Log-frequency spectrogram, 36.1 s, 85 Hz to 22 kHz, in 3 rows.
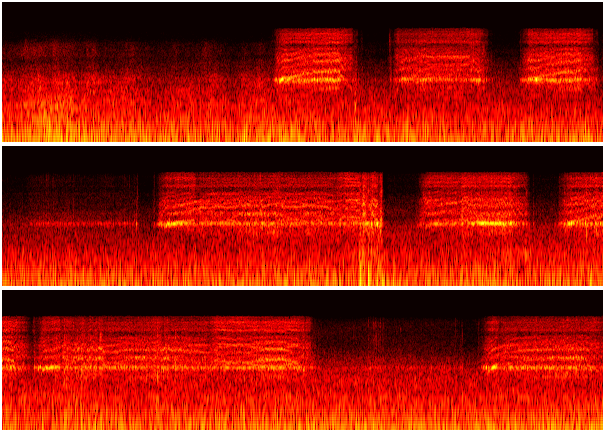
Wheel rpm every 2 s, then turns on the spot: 0, 0, 40, 80, 100, 90, 20, 60, 160, 130, 110, 60, 110, 160, 150, 20, 30, 130.
6-8 12-14 30-32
